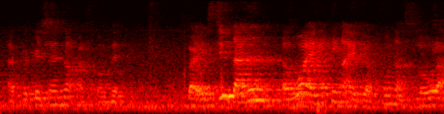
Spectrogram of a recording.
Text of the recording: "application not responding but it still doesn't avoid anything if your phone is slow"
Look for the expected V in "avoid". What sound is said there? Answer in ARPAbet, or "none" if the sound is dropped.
W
